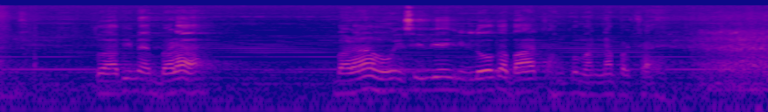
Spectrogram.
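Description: A man recites rhythmic syllables in a melodic voice into a microphone nearby.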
